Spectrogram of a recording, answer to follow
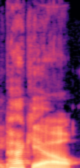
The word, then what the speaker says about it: Pacquiao: And I was reading through the news and I came across a story about Manny Pacquiao.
